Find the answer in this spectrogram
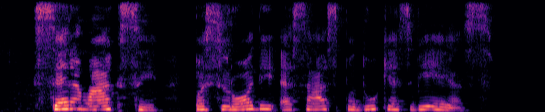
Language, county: Lithuanian, Panevėžys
